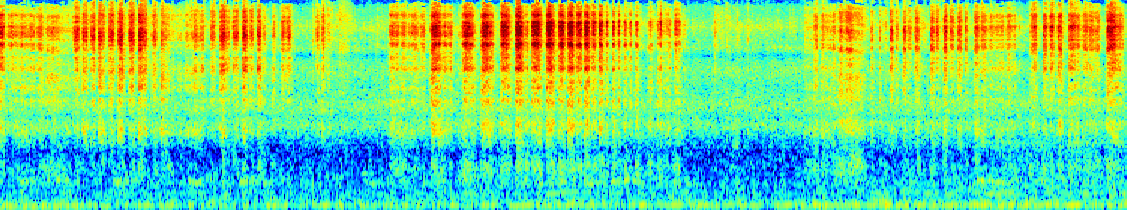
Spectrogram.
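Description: A marker's felt tip is rubbed in small, quick, scratchy strokes over a thin printed paper coloring page lying flat on a table, working around the flower shapes. The result is a steady, bright, papery scratching that swells louder in bursts, most strongly around the middle of the clip, over a faint low hum.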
